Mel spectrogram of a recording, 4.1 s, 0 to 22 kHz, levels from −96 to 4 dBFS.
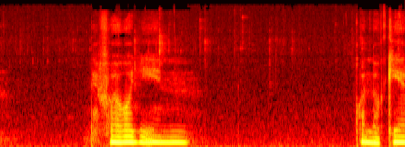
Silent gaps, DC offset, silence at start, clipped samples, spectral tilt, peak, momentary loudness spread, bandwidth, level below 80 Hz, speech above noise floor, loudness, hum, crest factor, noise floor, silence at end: none; under 0.1%; 0.9 s; under 0.1%; -7 dB/octave; -2 dBFS; 15 LU; 15.5 kHz; -50 dBFS; 35 dB; -18 LUFS; none; 18 dB; -51 dBFS; 0 s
